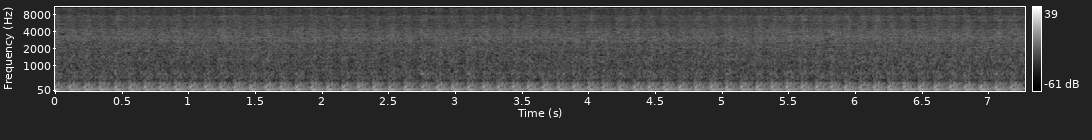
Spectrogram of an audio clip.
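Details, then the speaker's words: Kawasaki KLR650 single-cylinder running after carb cleaning and airbox/motor mount install; even, deep thump about three beats a second, steady without hunting, revs and sounds pretty good; normal idle. "So here's what it sounds like. Rev it, but sounds pretty good."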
